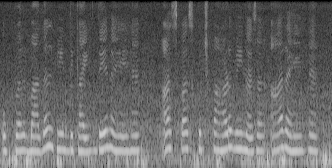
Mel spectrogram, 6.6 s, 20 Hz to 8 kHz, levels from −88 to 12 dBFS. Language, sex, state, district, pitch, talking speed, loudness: Hindi, female, Madhya Pradesh, Dhar, 225 Hz, 135 wpm, -15 LUFS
